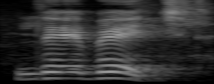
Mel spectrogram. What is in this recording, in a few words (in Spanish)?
su hermano, Zapoteco, Asunción Ocotlan; Posesivos; INALI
